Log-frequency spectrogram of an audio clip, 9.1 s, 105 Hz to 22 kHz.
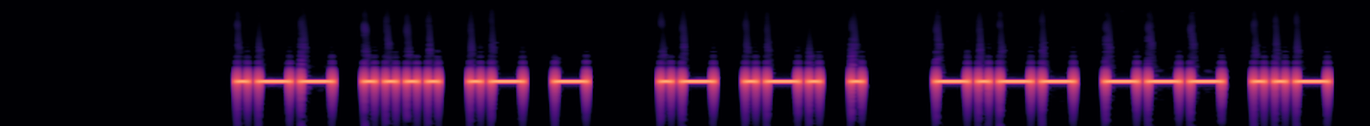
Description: Morse code, heard as a keyed tone, about 17 wpm, 700 Hz. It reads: WHAT ARE YOU
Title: Speed-Racing - Sets of 5 Words 17wpm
